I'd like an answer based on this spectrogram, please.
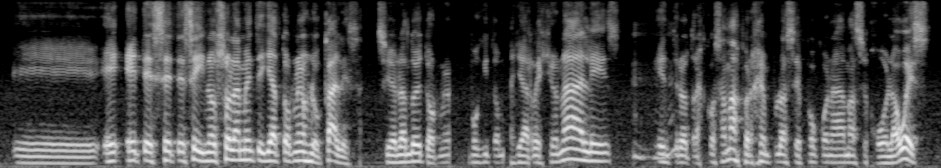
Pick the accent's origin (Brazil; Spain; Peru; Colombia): Peru; Santa Anita, Lima; Siempre que me han preguntado de dónde eres, sale mi pecho de Santanita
